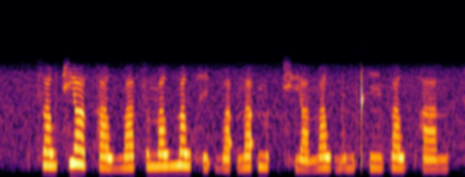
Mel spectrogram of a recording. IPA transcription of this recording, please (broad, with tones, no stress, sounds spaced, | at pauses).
t͡s a˧ w t͡ɕ j a˥˧ t̪ʰ a˨˩ w m a˧ t͡s ə˧ m a˦ w m a˥˧ w h i˨ ʔ b a˨ ʔ n̪ a˦ ʔ n̪ ə˨ k̚ t͡ɕʰ j a˨˩ m a˥˧ w ɡ u˧ m kʰ ĩ˧ t̪ a˦ w pʰ a˧ n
